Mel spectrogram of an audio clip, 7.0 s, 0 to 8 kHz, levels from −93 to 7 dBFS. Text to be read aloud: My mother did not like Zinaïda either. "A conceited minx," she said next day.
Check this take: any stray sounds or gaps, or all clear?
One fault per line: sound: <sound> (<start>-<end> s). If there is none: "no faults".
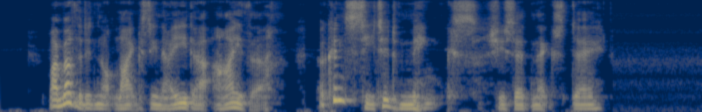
no faults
